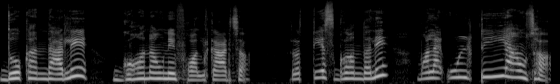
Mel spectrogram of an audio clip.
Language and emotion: Nepali, disgusted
